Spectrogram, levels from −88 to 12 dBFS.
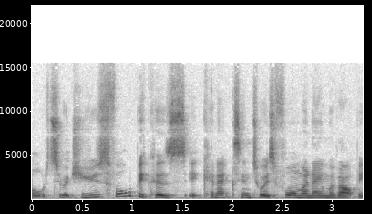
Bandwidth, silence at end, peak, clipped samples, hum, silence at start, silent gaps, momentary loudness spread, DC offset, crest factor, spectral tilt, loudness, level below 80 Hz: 16 kHz; 0 s; -4 dBFS; under 0.1%; none; 0 s; none; 5 LU; under 0.1%; 18 dB; -3 dB/octave; -21 LUFS; -78 dBFS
